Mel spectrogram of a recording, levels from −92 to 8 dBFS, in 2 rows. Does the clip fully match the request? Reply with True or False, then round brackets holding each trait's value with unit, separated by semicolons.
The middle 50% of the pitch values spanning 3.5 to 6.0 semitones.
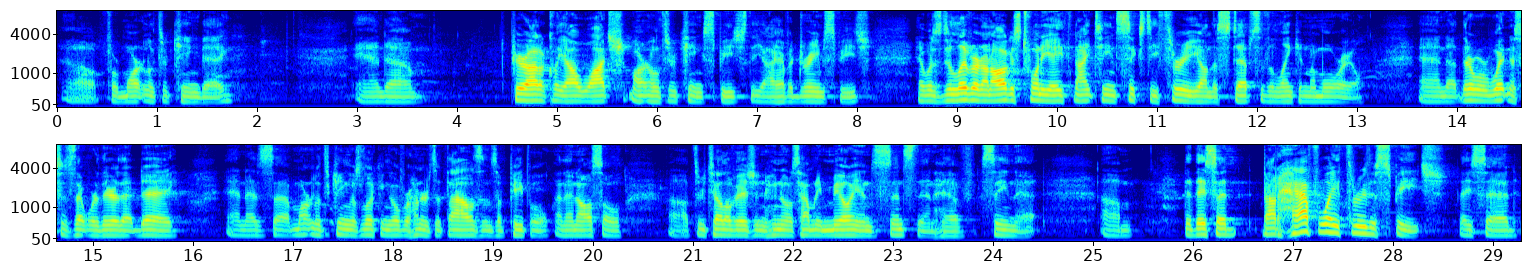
False (2.4 semitones)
